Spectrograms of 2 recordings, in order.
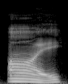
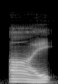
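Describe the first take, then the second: No difference in how they are said.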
